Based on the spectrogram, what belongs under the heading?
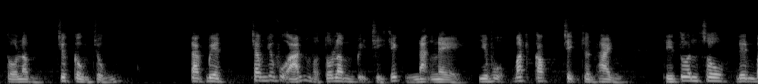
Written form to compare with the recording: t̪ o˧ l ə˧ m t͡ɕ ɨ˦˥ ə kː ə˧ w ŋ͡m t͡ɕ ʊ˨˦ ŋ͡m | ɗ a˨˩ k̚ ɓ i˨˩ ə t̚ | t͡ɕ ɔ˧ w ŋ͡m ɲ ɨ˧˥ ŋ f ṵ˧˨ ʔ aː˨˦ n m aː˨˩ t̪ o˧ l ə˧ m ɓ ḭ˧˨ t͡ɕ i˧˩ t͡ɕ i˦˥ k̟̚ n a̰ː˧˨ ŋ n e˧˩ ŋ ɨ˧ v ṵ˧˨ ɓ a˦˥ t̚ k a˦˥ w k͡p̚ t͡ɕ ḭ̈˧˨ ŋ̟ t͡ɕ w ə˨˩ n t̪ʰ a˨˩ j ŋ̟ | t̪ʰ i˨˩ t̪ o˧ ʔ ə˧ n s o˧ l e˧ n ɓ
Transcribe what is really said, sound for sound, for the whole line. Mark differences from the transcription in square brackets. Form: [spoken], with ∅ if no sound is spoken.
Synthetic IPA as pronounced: t̪ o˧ l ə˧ m t͡ɕ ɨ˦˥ ə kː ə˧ w ŋ͡m t͡ɕ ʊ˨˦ ŋ͡m | ɗ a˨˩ k̚ ɓ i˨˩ ə t̚ | t͡ɕ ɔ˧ w ŋ͡m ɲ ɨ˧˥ ŋ [v] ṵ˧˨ ʔ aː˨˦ n m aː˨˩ t̪ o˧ l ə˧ m ɓ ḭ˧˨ t͡ɕ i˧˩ t͡ɕ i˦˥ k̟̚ n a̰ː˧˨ ŋ n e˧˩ [ɲ] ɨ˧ v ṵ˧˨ ɓ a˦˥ t̚ k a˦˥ w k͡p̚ t͡ɕ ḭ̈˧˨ ŋ̟ t͡ɕ w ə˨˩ n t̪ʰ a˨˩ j ŋ̟ | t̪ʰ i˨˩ t̪ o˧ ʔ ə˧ n s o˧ l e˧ n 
